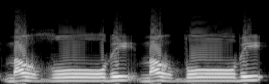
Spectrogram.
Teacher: غین بھی موٹا پڑھا جائے گا، ضاد بھی موٹا پڑھا جائے گا یہ، اور با کے نیچے صرف زیر ہے۔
